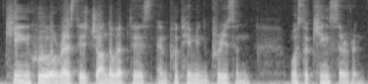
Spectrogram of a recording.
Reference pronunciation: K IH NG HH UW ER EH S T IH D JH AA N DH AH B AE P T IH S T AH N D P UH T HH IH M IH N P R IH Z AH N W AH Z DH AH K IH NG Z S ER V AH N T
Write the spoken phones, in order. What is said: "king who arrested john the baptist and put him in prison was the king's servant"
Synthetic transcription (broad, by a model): K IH NG HH UW ER EH S T IH D JH AA N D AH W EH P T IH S AH N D P UH T HH IH M IH N P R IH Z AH N W AH Z DH AH K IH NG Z S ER V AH N T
